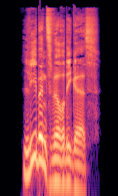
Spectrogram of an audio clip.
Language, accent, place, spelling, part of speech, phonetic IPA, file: German, Germany, Berlin, liebenswürdiges, adjective, [ˈliːbənsvʏʁdɪɡəs], De-liebenswürdiges.ogg
- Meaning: strong/mixed nominative/accusative neuter singular of liebenswürdig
